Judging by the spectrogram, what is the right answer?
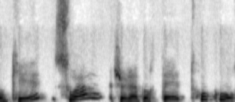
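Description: A woman speaks at a very slow pace. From partly Guadeloupe. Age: 30s. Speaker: sensitivity reader and gender stereotypes influencer. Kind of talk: interview.

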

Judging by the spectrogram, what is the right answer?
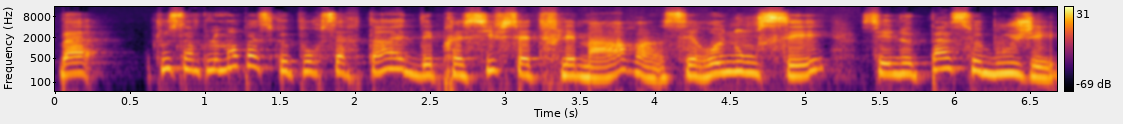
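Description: At a fairly slow pace, a woman speaks with a medium pitch, very wide pitch swings and very even loudness. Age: 50s. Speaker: author and medical writer, depression survivor. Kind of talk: interview testimony.

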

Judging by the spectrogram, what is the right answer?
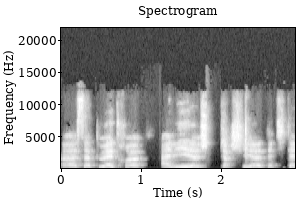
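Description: Here a woman speaks with a very deep, low pitch. Her tone is energetic. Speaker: entrepreneur and women's coach. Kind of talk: casual interview.

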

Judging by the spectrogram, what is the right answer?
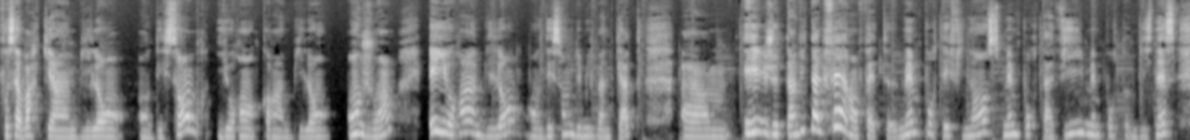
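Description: Captured in a very clean recording with a silent background, a woman with a fairly high, somewhat breathy voice talks at a moderate pace, with lively intonation and big swings in loudness. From Cameroon, then France from age 8. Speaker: podcast host, personal finance coach. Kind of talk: personal monologue, introspective. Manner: casual, many hesitations.

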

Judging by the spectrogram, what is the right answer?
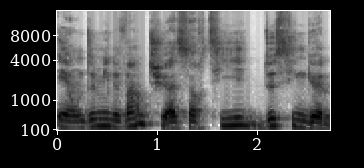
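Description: Speaking very slowly, a woman with a strong French accent keeps to a medium pitch. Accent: strong French accent in other languages. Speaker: podcast host. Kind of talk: interview; scripted outro.

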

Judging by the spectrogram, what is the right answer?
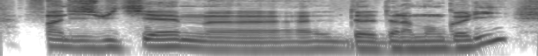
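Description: A man speaks with a fairly low pitch. His intonation is fairly even. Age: 50s. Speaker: festival founder, fencing master and stuntman. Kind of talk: radio interview. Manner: hesitant, many fillers and repetitions.

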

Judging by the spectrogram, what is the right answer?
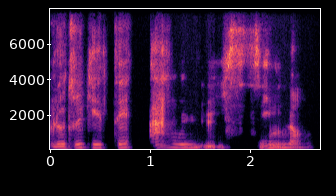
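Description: A man's dark, mellow voice with very wide pitch swings, in a dry, close sound with no echo. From French Antilles (Guadeloupe and Martinique). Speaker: entrepreneur, children's magazine founder. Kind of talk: interview.

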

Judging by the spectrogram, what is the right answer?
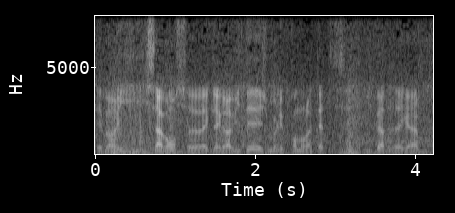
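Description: A man talks at a fairly quick pace with lively intonation, with audible room echo and noticeable background noise. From Brittany, France (Brest). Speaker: onboard media crew member on a racing yacht. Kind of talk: casual onboard audio diary. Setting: inside a racing sailboat at sea. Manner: swallows words.

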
